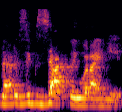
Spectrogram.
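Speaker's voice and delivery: plain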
